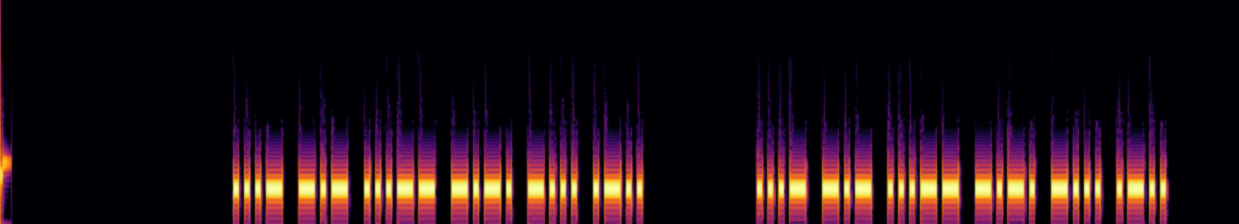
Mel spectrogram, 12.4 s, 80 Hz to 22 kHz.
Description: Morse code, heard as a keyed tone, about 22 wpm, 700 Hz. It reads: VK3CBL VK3CBL
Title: DXCC-100 Call Signs - 6 Characters - Repeated 2x - 22wpm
